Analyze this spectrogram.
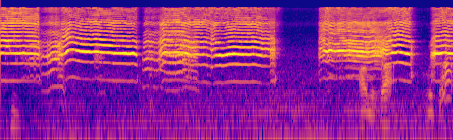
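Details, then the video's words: Close-up of a tame pet otter making shrill, piercing squealing calls in long bursts, some wavering and rising, separated by brief pauses, with people chatting in the background. "suara berang berang"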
